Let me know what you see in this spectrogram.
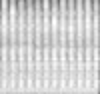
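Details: Rapid, regular sharp clicking pulses at about twelve a second from a radial shockwave therapy device working on the scapula, deltoid and trapezius muscles, with ultrasound gel, for shoulder pain.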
